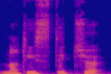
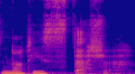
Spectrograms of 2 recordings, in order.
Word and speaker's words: Nutty Stasher: Instead of Nutty Stitcher, it's Nutty Stasher. Did I get it right this time? Okay, it's right.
